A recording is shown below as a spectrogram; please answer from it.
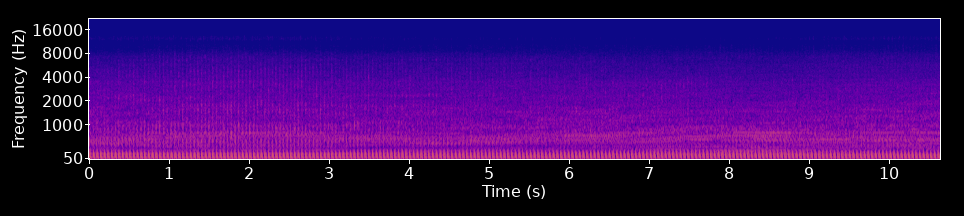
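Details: Poulan/Husqvarna riding mower saved from scrap, after cleanup and refurbishment: loud even single-cylinder thump holding steady speed, no knocks or misses; engine runs healthy.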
